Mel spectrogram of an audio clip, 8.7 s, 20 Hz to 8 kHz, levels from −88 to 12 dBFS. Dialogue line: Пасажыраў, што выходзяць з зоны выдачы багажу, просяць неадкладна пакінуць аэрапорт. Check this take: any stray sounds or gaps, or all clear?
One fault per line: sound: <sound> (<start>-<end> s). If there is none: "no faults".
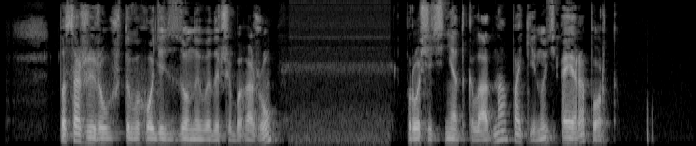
no faults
